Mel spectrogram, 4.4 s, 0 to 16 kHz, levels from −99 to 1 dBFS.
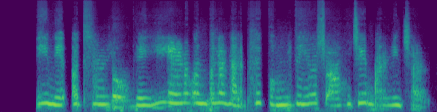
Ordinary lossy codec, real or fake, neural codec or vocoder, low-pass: Opus, 16 kbps; fake; codec, 44.1 kHz, 0.9 kbps, DAC; 14.4 kHz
